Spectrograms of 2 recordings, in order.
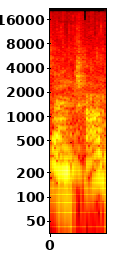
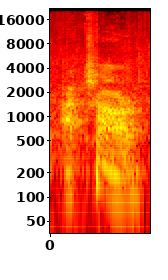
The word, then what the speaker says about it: anchar: It's more about the anchar masala, whereas with mango anchar, I pronounce it anchar because in my village that is how we pronounce it. Same with tal curry, not takari or achar.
